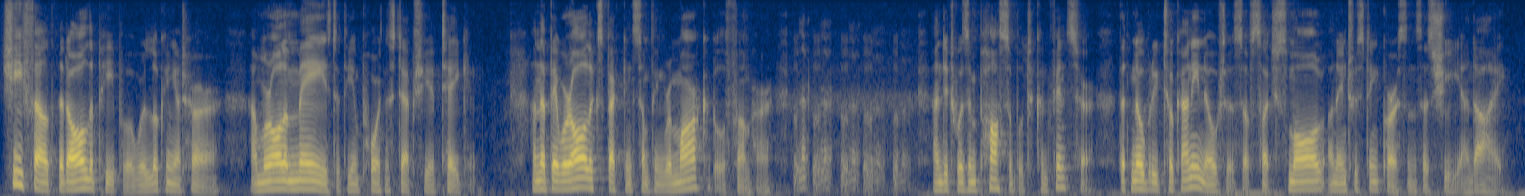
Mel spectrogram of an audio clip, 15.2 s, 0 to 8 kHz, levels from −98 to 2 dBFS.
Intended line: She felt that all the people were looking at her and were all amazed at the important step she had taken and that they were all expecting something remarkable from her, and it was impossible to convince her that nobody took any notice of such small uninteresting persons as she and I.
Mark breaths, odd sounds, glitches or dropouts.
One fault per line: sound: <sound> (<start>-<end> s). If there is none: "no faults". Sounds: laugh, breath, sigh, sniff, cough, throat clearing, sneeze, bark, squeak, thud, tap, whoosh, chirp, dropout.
sound: laugh (7.9-9.1 s)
